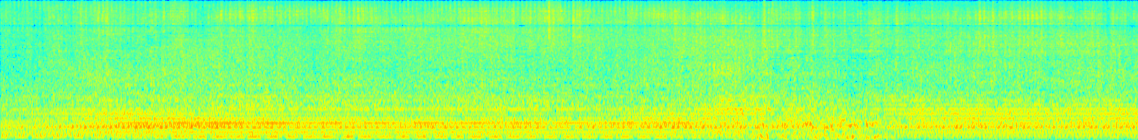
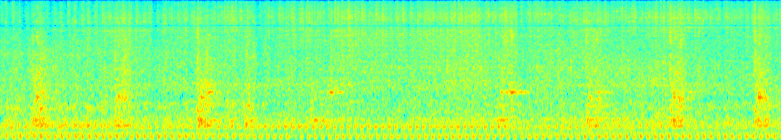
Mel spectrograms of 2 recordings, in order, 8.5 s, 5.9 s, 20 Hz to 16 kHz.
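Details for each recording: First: Snowblower small four-stroke engine on 85-octane gas, after auger repair with new drive belt: steady even note, no slipping or flapping; drive runs smooth, improved over the old chattering belt. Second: Snowblower small engine running after shaft reinstalled, belt refitted and bent parts bent back: uneven scraping rub about every second underneath; something still sounds bent, may need bending back or a new part.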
